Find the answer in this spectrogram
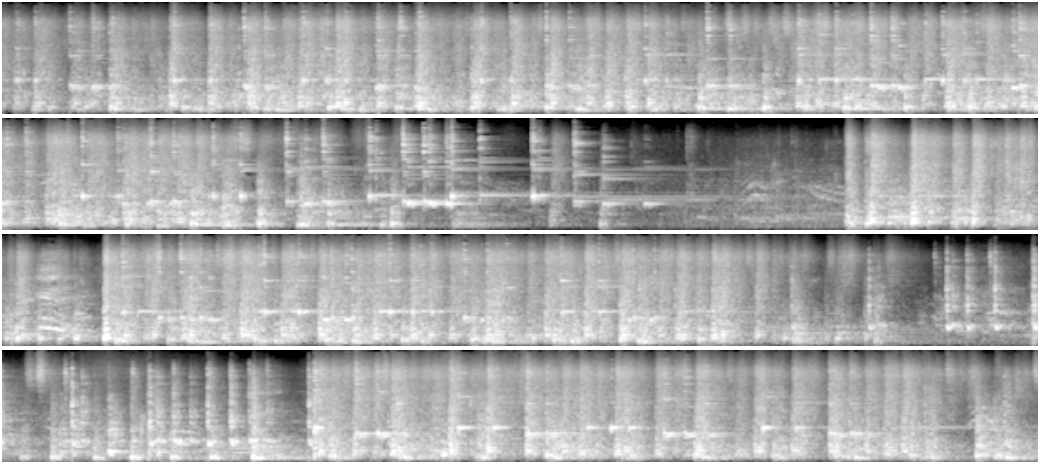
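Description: Percussion ensemble of snare drums and toms struck with sticks, playing a fast rhythmic piece together. The playing thins to a quieter break a little before halfway, then the whole ensemble comes back in, with short drop-outs later on.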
